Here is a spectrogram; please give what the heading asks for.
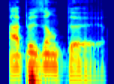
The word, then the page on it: apesanteur: francais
